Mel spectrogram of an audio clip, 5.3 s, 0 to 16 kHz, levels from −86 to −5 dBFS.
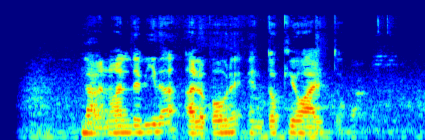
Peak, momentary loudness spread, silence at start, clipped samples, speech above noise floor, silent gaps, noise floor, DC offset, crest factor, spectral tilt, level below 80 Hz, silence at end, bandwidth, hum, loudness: -6 dBFS; 21 LU; 0.35 s; under 0.1%; 27 dB; none; -52 dBFS; under 0.1%; 22 dB; -6 dB/octave; -50 dBFS; 0.8 s; 11.5 kHz; none; -25 LUFS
